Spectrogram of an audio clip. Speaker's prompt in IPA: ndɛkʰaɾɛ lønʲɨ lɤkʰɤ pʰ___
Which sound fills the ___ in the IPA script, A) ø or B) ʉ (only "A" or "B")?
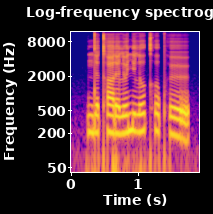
A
